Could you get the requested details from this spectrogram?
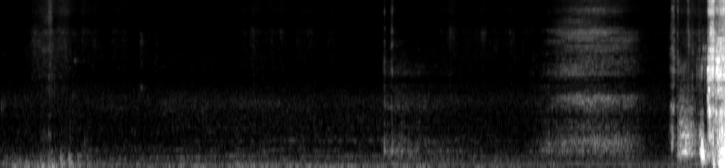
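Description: Quiet breathing and a soft intake, then a sharp explosive burst at the end: a single sneeze.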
